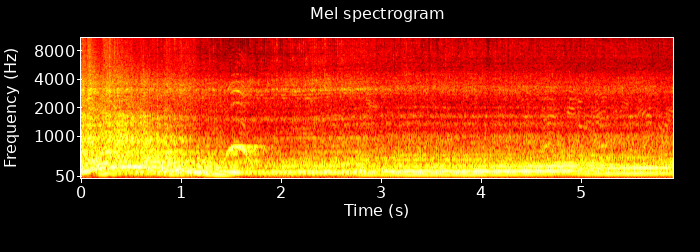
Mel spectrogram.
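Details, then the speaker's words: Fast & Furious movie-spec Lamborghini Murcielago with its existing exhaust, which is to be removed: very loud, raspy rev with a harsh drone and no rich note; loud straight-pipe exhaust. "okay did you hear that huh yeah that does not sound good at all and I don't want to have a Lamborghini sounding like that so I can't wait to take the exhaust off"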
